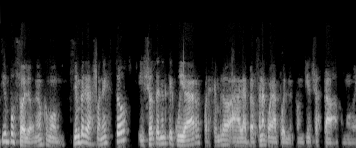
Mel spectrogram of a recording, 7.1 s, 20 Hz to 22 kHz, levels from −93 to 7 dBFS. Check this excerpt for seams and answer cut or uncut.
cut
